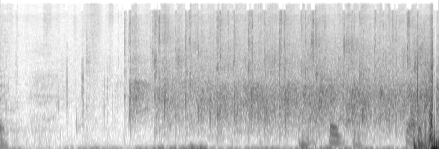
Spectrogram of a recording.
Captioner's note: audience applauds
